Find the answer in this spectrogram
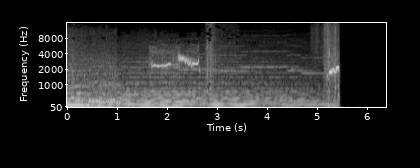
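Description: Orchestral film soundtrack playing from a cartoon, with a whistling bird chirp about two seconds in and a sharp rising chirp just after five seconds; the sound then cuts off suddenly.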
